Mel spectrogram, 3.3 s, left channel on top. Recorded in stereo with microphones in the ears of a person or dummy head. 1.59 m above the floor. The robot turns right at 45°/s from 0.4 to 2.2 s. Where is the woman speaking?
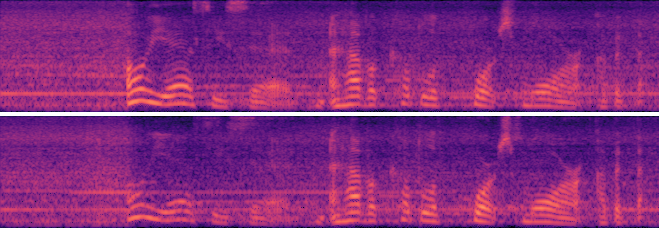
125° left, 0.6 m; by 3.2 s 165° right, 0.6 m.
